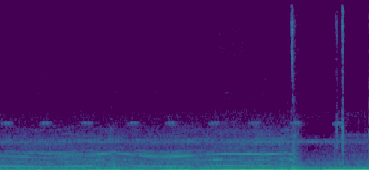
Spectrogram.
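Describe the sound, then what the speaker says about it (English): Electric power window on a car rolling up after a window switch repair: a faint, steady motor whine gliding slightly in pitch for about four seconds over low hum, ending with a few soft clicks. "I'll roll the window down, which worked before, and now I'll roll it up"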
